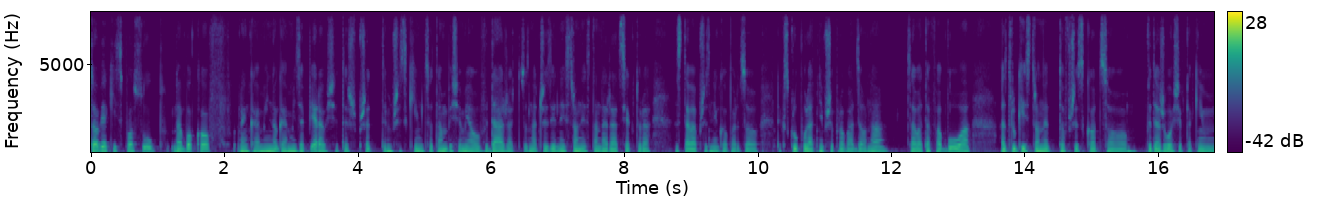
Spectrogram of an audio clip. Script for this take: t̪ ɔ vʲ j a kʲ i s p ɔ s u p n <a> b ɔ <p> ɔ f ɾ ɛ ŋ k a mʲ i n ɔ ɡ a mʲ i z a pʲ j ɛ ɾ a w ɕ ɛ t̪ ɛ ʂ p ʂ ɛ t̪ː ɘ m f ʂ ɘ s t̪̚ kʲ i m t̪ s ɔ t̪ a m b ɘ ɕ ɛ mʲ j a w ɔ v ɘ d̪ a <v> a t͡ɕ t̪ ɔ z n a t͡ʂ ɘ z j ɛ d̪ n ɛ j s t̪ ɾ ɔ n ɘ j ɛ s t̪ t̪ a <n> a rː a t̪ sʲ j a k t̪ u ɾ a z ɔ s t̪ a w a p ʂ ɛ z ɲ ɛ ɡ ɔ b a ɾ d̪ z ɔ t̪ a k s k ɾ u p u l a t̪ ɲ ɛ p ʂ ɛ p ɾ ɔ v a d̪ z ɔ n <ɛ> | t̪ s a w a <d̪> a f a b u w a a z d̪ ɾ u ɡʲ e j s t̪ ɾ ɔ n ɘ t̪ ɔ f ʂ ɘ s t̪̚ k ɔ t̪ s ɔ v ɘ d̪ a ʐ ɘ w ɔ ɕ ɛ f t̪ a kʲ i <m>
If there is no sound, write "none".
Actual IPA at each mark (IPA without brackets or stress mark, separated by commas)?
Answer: a, k, ʐ, n, a, t̪, m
